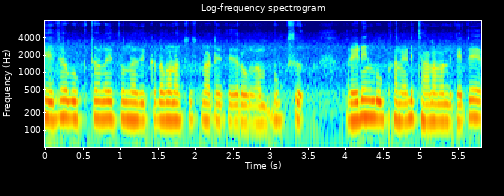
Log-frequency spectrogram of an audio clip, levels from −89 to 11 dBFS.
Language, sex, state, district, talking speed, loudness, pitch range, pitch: Telugu, male, Andhra Pradesh, Chittoor, 125 wpm, -18 LUFS, 145-160 Hz, 150 Hz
